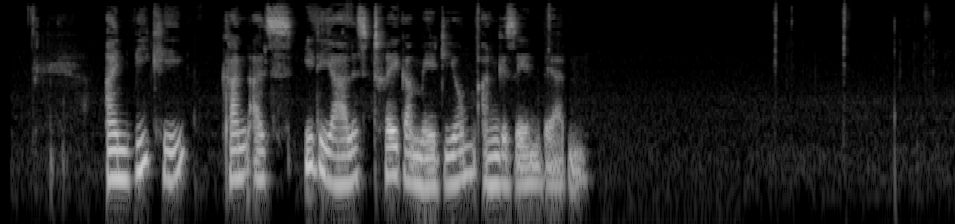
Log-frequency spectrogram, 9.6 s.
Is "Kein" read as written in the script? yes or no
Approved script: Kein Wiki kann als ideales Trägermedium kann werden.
no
